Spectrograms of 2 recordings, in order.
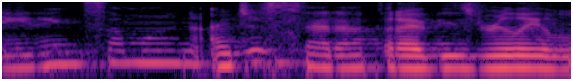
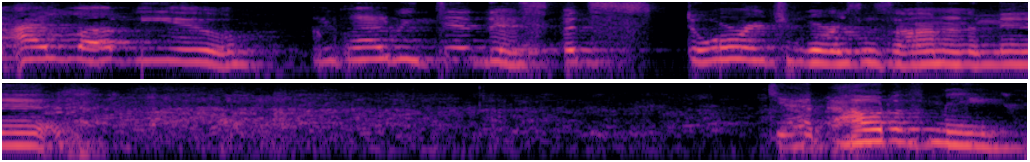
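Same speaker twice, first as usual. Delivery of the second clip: mock sweet dismissal; 3 semitones higher than usual. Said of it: "We're saying".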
